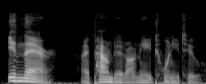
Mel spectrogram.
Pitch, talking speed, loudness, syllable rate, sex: 100 Hz, 230 wpm, -23 LUFS, 6.5 syllables/s, male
